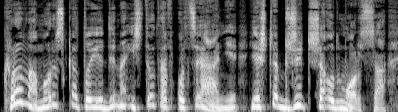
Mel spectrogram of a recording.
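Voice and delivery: very high, screeching seagull voice; high-pitched squawking jeer; shrieking gull. A narrator's reading. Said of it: "mewa krasnolotka i wrzasnęła".

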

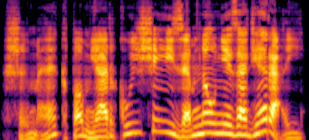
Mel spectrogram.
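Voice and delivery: starts level, climbs to a loud high scold; threatening warning. A narrator's reading. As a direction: warn him, building in force. Mother threatens her son. (groźnie, coraz głośniej)

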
